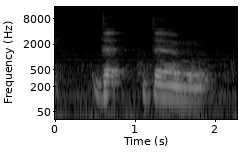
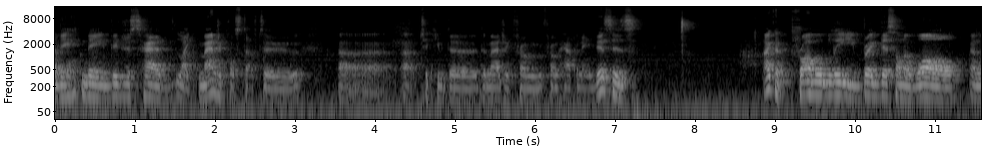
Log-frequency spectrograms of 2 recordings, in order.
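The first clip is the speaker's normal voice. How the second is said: ordinary talk, nothing marked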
